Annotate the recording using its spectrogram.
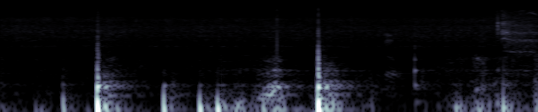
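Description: Handling noise from a handheld wireless microphone as it is switched on: a few sharp knocks and bumps picked up through the mic itself, the two loudest less than a second in and about two and a half seconds in.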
